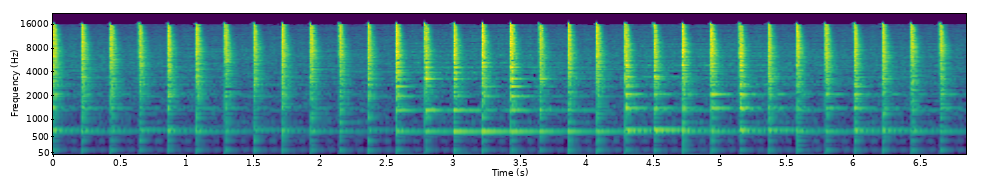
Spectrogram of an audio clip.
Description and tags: melodic string pluck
